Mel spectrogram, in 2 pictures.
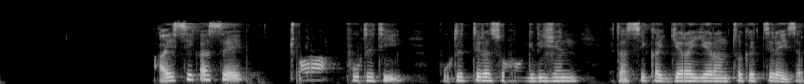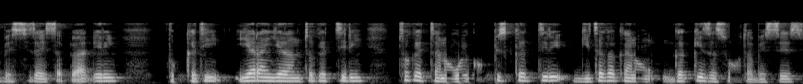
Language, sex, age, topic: Gamo, female, 18-24, government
